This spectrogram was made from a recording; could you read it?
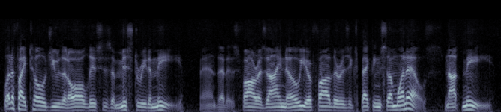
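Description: A man's voice: mid-range voice, expressive, a little fast, vocal fry, a bit bright, dry recording, rough recording. A man voicing a wry young male intruder in a storybook, gritty and sardonic with mocking courtesy. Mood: gruff, sardonic.

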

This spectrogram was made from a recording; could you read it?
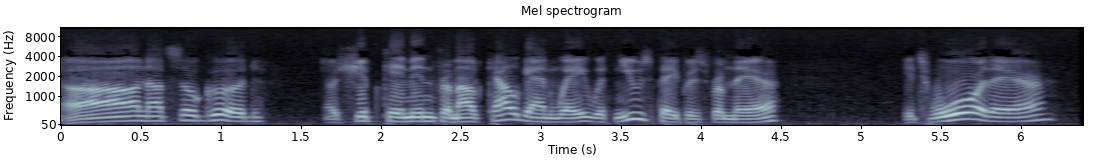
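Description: Man voicing an animated, folksy older husband. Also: medium pitch, measured pace, no room sound, natural voice, rough recording. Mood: chatty. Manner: folksy inverted syntax, excitable, defensive. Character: plump, good-natured, hearty older husband, a farmer-trader.

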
